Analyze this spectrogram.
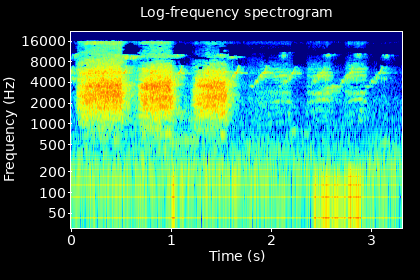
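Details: During a fight with a snake, a myna gives three loud, harsh rasping screeches about half a second apart, followed by a few faint, thin chirps. Myna.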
